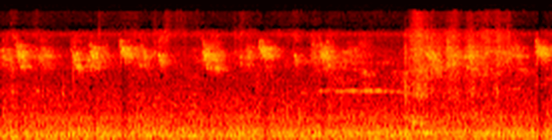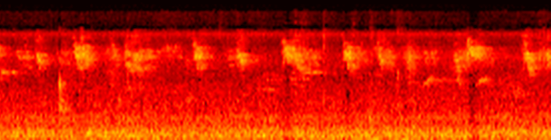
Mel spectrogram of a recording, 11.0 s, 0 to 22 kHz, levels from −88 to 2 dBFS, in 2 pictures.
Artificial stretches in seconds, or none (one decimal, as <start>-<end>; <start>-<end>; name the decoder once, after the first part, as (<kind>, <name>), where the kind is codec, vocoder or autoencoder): 10.0-10.6 (vocoder, BigVGAN v2)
